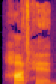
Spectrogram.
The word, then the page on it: hothead: American English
